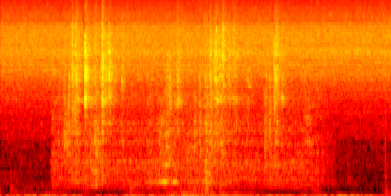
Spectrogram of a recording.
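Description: Chicken frying in hot oil: a steady sizzle that swells louder with sharp crackling pops from about a second in until about four seconds in.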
